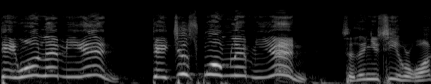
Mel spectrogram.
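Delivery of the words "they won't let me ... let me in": play-acted, amped-up, shrill, high-pitched screaming. Retelling a woman screaming toward a car, retelling a scream. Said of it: "she screams to the car".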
